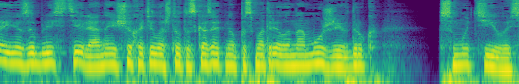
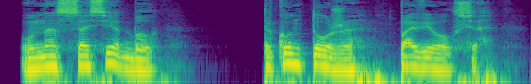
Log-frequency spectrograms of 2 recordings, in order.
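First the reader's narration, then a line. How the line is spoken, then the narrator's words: Grumble. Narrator (Russian): проворчал хозяин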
